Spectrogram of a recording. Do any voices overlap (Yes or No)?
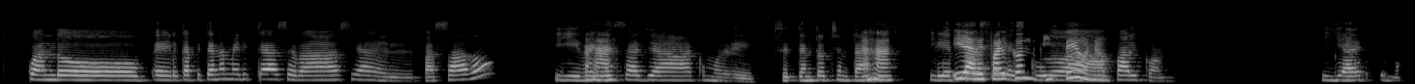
Yes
